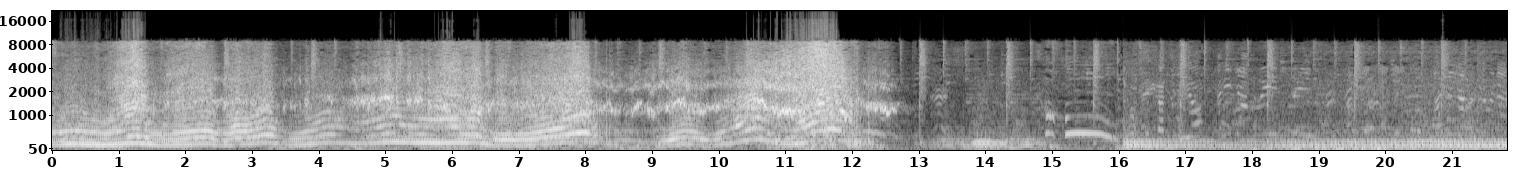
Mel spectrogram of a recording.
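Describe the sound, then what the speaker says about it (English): A car drifts with loud, sustained tire squeal that wavers up and down in pitch for several seconds, engine revving underneath, then settles into a steady whine, with a crowd babbling in the background. "do one little drift before we leave"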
